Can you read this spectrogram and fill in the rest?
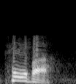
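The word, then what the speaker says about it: teva (טבע): The first one is teva.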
